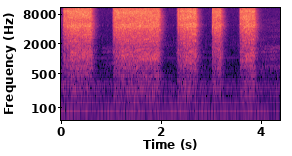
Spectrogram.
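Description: An aerosol can of spray adhesive hisses in five separate bursts, some long and some short, with brief silent gaps between them, sprayed close by onto acoustic sound panels.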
